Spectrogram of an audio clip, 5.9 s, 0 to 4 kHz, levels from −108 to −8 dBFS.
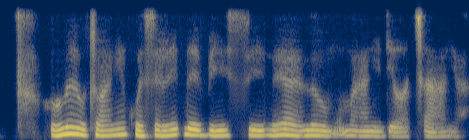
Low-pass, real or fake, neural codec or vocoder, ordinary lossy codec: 3.6 kHz; fake; codec, 24 kHz, 0.9 kbps, DualCodec; none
